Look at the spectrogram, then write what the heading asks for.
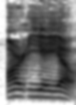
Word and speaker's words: real: Real has two syllables.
